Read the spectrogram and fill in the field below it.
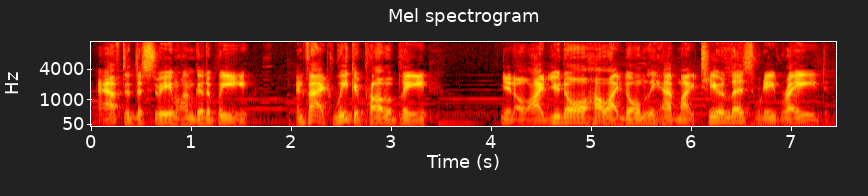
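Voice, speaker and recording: A man co-hosting a live stream in casual chat, with a naturally loud voice and a rambling, self-deprecating way of talking. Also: on the low side, moderate pace, soft background music.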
